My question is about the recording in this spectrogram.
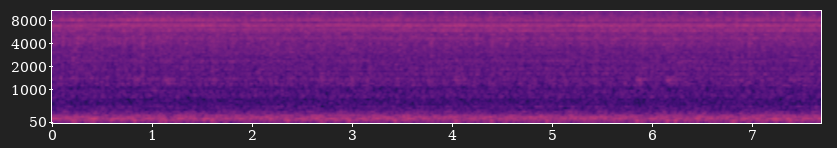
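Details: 1929 Chrysler Type 66 Speedster near end of rebuild, running after teething problems: steady, even low idle with smooth beat and no knocks or ticks; engine running nice, normal idle.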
